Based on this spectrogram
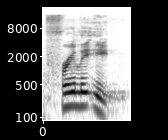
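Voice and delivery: "Freely eat" as a firm command; commanding stress on "Freely". Shown as a demonstration. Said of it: "Command form".

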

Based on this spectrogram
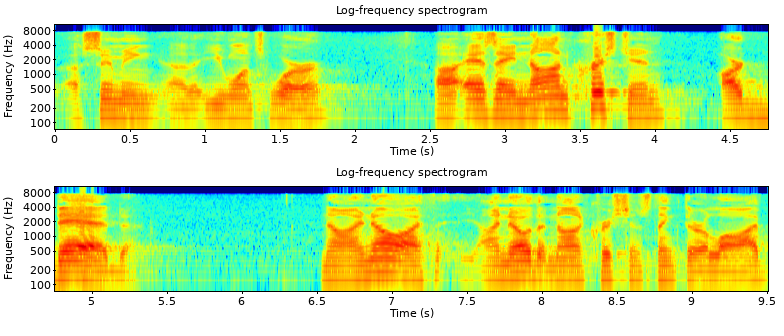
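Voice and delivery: ordinary delivery

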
